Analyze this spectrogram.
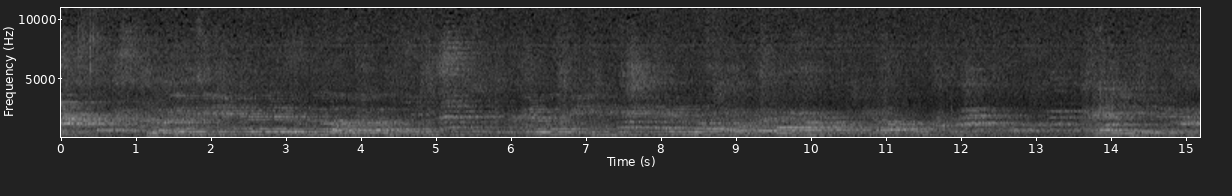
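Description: A man chants slowly in a sustained voice, echoing in a large hall.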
